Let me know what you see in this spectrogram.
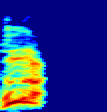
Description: man injured grunt; soundscrate

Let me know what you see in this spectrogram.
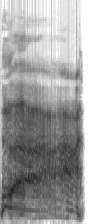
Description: man injured scream; soundscrate

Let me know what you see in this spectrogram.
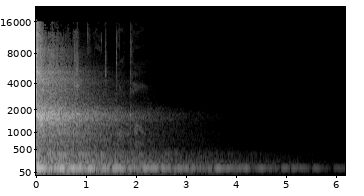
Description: designer medium and scream hit; SoundsCrate

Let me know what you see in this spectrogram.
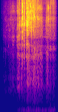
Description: chew; soundscrate

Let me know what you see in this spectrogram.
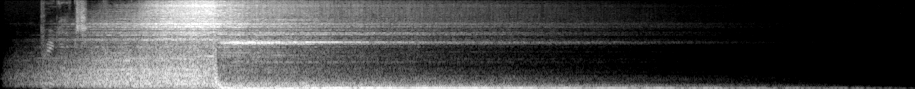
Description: cinematic rise hit; soundscrate

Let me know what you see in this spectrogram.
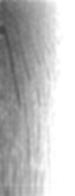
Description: Anime Super Laser

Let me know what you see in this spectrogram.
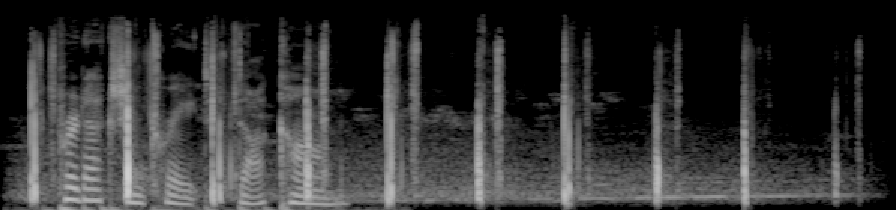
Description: walking outdoors ambient; soundscrate

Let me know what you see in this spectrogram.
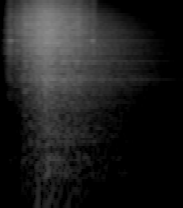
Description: sweeping glass; soundscrate

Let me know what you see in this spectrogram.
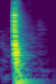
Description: archery foley arrow impact

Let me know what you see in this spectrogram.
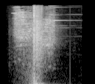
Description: Knife Stabbing; soundscrate

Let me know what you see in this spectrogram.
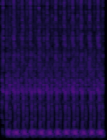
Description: Camera DSLR Shutter Burst

